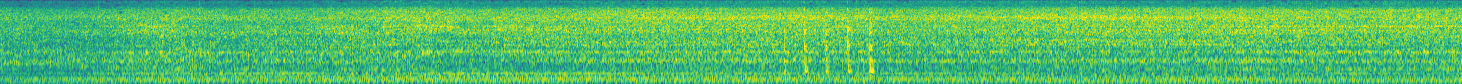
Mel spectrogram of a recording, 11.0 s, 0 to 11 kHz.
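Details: Body-swapped 1981 Ford F-150 on a 2010 Crown Victoria P71 Interceptor chassis, idling after the power steering line was replaced and the system bled, no leaks found: smooth, even idle with a steady low hum and no misses, knocks or squeals; normal idle.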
